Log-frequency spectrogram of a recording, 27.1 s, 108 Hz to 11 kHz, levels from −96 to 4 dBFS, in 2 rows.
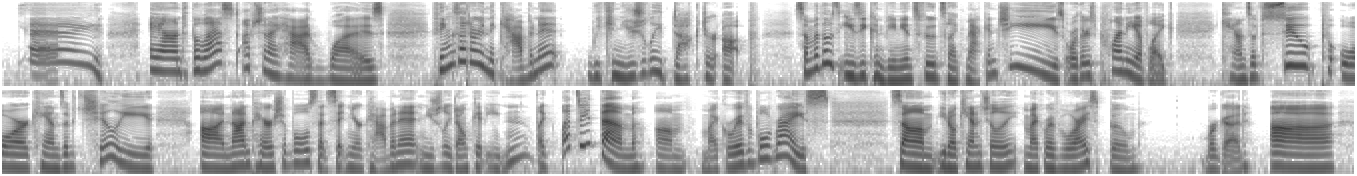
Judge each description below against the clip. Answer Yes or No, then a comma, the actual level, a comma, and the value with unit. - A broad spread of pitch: Yes, wide, 6.2 semitones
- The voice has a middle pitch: Yes, medium, 170 Hz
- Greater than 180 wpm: No, average, 160 wpm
